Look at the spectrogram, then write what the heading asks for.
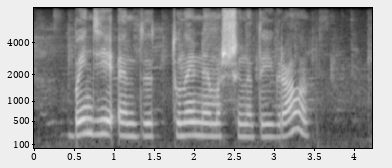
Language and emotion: Russian, neutral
